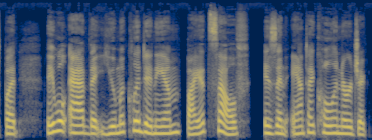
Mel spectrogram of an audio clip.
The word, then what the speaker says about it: umeclidinium: where we talk about Pharmacy topics including drug pronunciations I am your host and Ohio pharmacist Kim newv we're talking about umac clidinium today this is episode 298 what is umac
